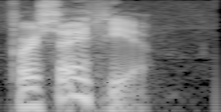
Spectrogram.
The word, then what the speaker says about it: Forsythia: It's named after an English horticulturist who brought the first plant from East Asia, and his name was John Forsyth, thus the pronunciation Forsythia.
